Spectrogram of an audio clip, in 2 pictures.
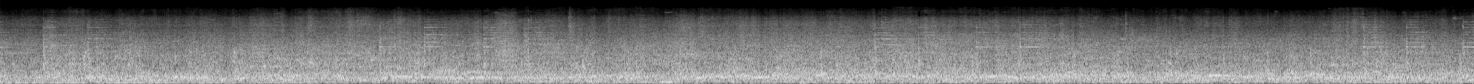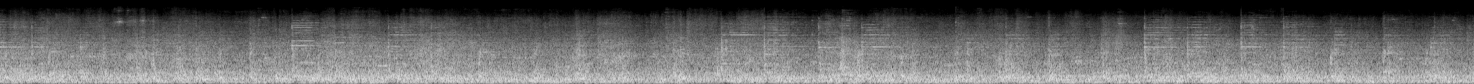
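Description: CSX freight train's tank cars and covered hoppers rolling past close by: steel wheels clacking steadily over the rail joints over a constant rumble, with brief high wheel squeals now and then.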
